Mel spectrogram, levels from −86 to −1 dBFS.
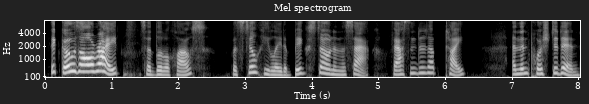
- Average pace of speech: Yes, average, 195 wpm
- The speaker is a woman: Yes, female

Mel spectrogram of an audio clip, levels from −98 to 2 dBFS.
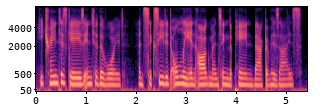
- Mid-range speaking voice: Yes, medium, 180 Hz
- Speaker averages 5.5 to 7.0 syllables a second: No, 5.0 syllables/s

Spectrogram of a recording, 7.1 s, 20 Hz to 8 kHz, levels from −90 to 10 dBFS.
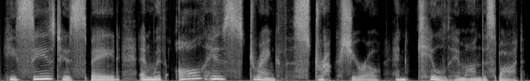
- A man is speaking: No, female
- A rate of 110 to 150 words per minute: Yes, average, 145 wpm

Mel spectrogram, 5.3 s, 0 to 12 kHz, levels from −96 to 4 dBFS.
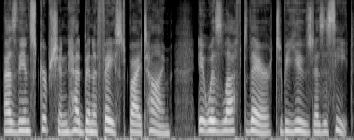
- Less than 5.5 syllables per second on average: Yes, 4.8 syllables/s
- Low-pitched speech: No, high, 220 Hz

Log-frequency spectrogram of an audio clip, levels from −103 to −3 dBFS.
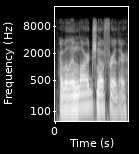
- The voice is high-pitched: No, low, 115 Hz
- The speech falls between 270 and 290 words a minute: No, fast, 205 wpm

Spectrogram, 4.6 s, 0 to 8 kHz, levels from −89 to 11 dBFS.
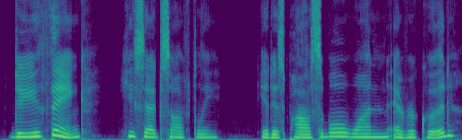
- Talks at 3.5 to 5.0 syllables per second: Yes, 4.5 syllables/s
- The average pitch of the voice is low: No, high, 200 Hz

